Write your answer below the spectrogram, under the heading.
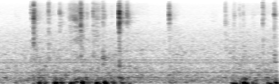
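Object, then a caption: Plastic laptop keyboard. Two hands type fast with bare fingertips and short nails on the black plastic chiclet keys of a Samsung laptop keyboard set in a solid silver body. The result is quick bursts of dry, bright key clicks over soft low thuds. A quieter pause in the middle separates the flurries.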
